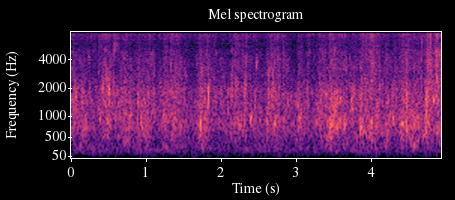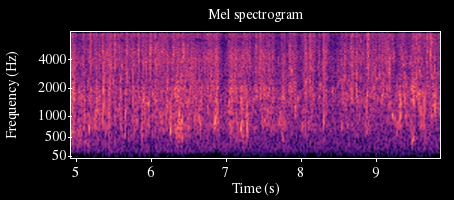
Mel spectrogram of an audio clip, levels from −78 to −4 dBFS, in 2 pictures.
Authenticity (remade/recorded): remade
